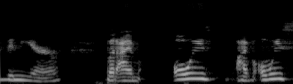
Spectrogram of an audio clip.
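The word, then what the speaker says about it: Vigenère: this it's spelled v-i-g-e-n-e-r-e i believe it's pronounced vineyard but i'm always i've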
